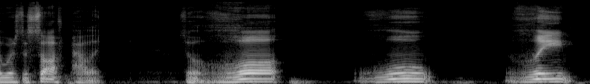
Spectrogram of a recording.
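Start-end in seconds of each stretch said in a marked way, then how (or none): 1.8-5.8 gargle it at the back of the tongue; full-mouth ghain. Shown as a demonstration. Teacher drilling ghain for students. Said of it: "pronounce it with the full mouth".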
